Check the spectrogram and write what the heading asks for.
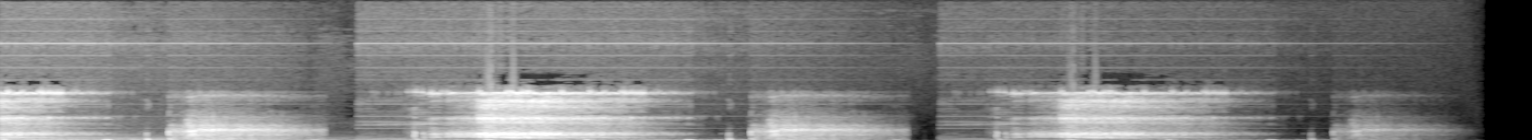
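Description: Darth Vader's mechanical respirator breathing: three slow cycles of a long hissing breath followed by a shorter one, each cycle quieter than the last, fading out near the end.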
